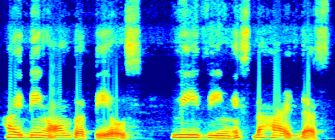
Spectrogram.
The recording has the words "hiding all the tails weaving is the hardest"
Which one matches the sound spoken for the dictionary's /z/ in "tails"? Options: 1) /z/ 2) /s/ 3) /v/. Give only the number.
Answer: 2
